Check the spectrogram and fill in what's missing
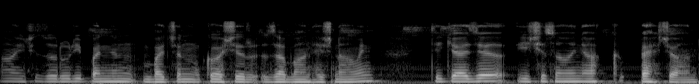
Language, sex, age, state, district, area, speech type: Kashmiri, male, 18-30, Jammu and Kashmir, Pulwama, rural, spontaneous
